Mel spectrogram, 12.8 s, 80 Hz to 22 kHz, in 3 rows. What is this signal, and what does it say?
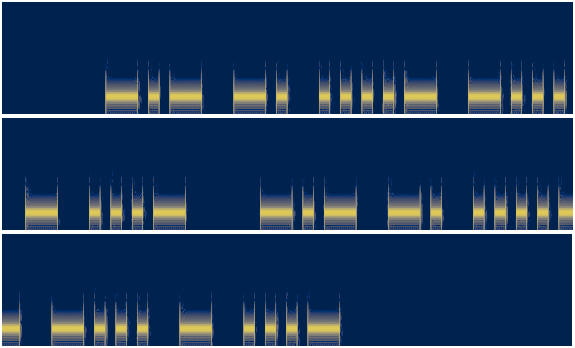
Morse code, heard as a keyed tone, about 15 wpm, 700 Hz. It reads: KN4BTV KN4BTV
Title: USA Call Signs Repeated 2x 15wpm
